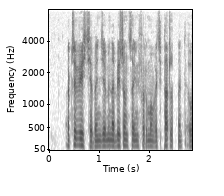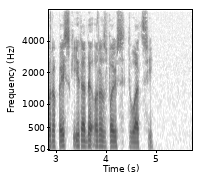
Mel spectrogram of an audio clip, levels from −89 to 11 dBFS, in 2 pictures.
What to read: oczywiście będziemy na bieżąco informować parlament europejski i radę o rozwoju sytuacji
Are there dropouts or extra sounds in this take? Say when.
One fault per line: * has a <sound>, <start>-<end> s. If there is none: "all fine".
* has a dropout, 2.5-2.6 s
